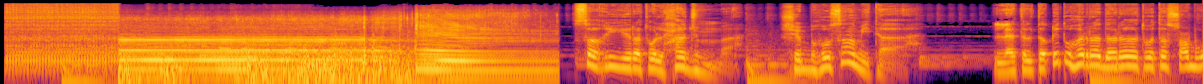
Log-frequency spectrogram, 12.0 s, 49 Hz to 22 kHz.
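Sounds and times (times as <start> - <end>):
small drone engine buzzing: 0.1 - 5.6.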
